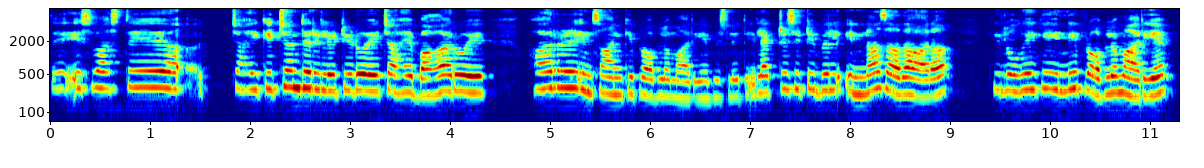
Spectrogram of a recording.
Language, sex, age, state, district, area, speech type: Dogri, female, 30-45, Jammu and Kashmir, Reasi, urban, spontaneous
